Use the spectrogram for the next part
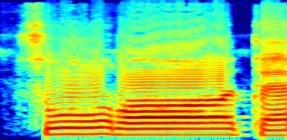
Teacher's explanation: Huruf ra kita panjangkan 2 harokat karena alif di depannya. Kemudian huruf ta tanwin an di ujung kita rubah menjadi fathah atau a dan kita panjangkan 2 harokat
